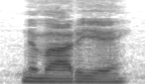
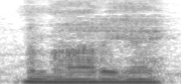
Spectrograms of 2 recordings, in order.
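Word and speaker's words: Namárië: today I'd probably answer Namarie. Namarie. Yes, that is such a lovely word. Pure music. Yeah. It's only 7 letters, but there's 4 syllables in it, which is just kind of amazing to me.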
